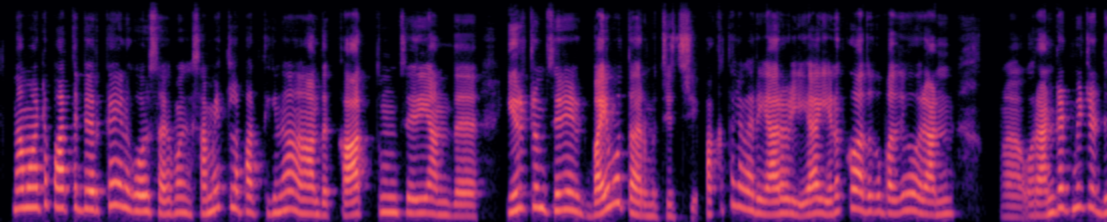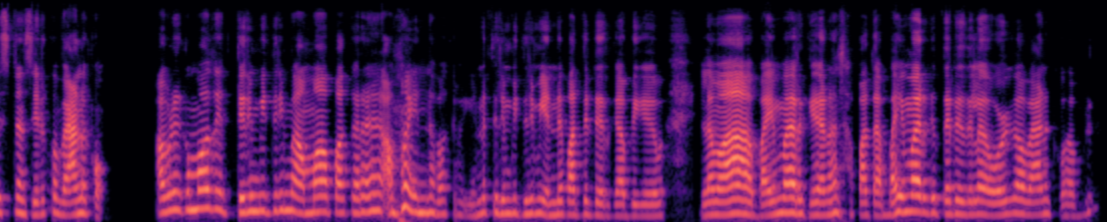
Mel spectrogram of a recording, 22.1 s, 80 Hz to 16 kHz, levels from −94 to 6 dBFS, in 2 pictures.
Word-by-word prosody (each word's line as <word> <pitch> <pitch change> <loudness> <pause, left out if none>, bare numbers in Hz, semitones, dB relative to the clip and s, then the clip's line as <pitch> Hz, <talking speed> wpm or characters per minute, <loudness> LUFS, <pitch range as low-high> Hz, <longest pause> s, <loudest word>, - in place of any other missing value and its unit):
நான் 310 +1 +3
பாட்டுக்கு 325 +2 +2
பாத்துட்ருக்கேன் 315 +1 +2
எனக்கு 300 -6 -1
ஒரு 260 - +1
சம 220 +1 -2 0.2
சமயத்தில 305 +7 -2
பாத்திங்கன்னா, 245 +2 -2 0.2
அந்த 210 -2 -4 0.2
காத்தும் 230 +5 +3
சரி, 230 -1 -2
அந்த 200 -2 -6 0.5
இருட்டும் 315 +2 +1
சரி 275 +1 +1
எனக்கு 235 -9 -6
பயமுறுத்த 315 - +4
ஆரம்பிச்சிச்சு. 185 -3 -8
பக்கத்துல 330 - -5
வேற 275 - -2
யாரும் 215 +2 +3
இல்லையா? 210 +2 0 0.2
எனக்கும் 260 +5 -1
அதுக்கும் 255 -2 -5
பாத்தீங்கன்னா 260 +4 -2
ஒரு 215 - +2
அன் 205 - -8 0.6
அ - - -7 0.2
ஒரு 195 +1 -4
100 310 +9 -1
மீட்டர் 320 -5 -3
டிஸ்டன்ஸ் 235 -2 -4
இருக்கும். 220 +1 -6
வேனுக்கும். 220 +3 +2 0.5
அப்டி 255 +5 +2
இருக்கும்போது 295 +2 +2 0.2
திரும்பி, 260 +2 +1
திரும்பி 275 0 -2
அம்மாவ 245 +2 +3
பாக்குறேன். 240 +2 -1
அம்மா 315 +8 +2
என்னை 240 0 -2
பார்க்குறாங்க. 210 -3 -15
"என்ன 235 +2 -7
திரும்பி, 225 0 -4
திரும்பி 225 -1 -1
என்னை 210 +1 -3
பார்த்துட்ருக்க?" 200 -3 -2
அப்படிங்கிறப்ப 185 +1 -7 0.4
"இல்லம்மா 205 +2 +4 0.3
பயமா 220 +5 +2
இருக்கு, 215 -3 -3
எதனாச்சு 220 +2 -3
பாத்தா, 200 -1 -1
பயமா 255 +2 +5
இருக்கு. 240 -1 -5
தெரியுதுல 215 0 -2
ஒழுங்கா 220 +2 -1
வேனுக்கு 210 -1 -4
வா" - - -8
அப்படி. 210 +8 -21
235 Hz, 165 wpm, -23 LUFS, 210-270 Hz, 0.6 s, பயமா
